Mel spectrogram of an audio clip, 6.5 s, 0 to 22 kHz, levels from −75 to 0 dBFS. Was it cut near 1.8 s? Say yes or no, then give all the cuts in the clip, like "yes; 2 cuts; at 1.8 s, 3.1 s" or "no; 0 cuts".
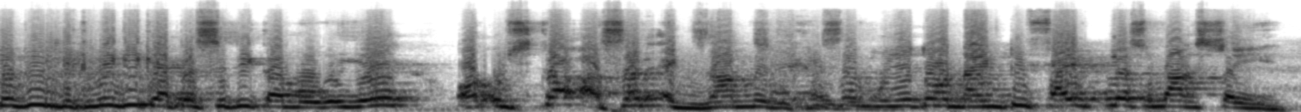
no; 1 cut; at 4.1 s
